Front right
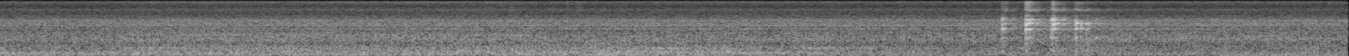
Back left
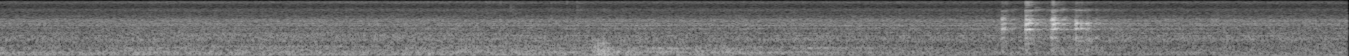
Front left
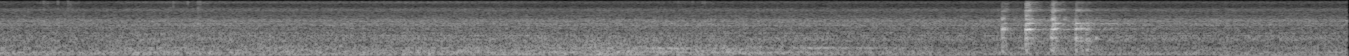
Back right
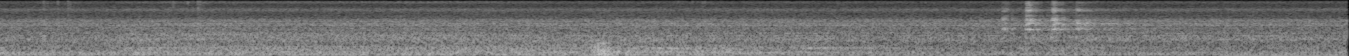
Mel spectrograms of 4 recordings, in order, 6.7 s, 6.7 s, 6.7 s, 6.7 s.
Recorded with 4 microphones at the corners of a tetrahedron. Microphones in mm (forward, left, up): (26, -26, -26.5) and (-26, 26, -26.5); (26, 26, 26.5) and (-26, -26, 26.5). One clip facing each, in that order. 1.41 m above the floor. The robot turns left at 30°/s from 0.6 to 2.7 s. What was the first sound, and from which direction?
Knocking, 170° right.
